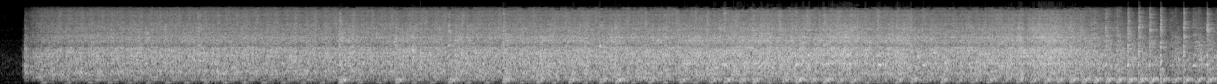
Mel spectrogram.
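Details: 1944 John Deere L tractor run on carb cleaner poured into the intake, no working fuel supply: catches and runs rough with irregular popping and crackling about three a second as it runs out of fuel; fuel starvation, carburettor and fresh petrol planned.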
